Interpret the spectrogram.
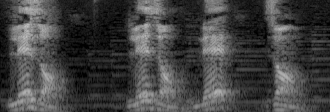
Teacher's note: The S at the end of this first word and H as at the beginning of the second word, so it will be les hommes, not les hommes, okay? And the H, of course, in French language is not pronounced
